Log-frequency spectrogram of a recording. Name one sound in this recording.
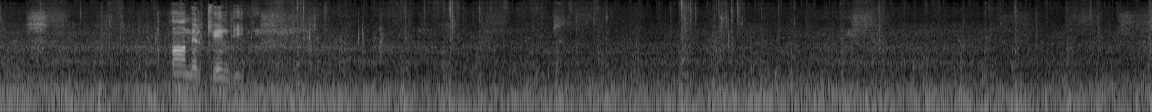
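Wind and road noise hiss around the cab.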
